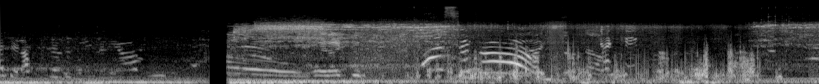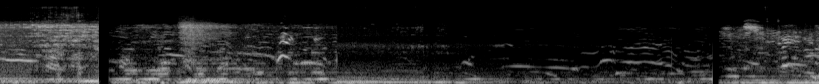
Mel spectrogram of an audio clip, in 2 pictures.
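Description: Children talk excitedly close by.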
